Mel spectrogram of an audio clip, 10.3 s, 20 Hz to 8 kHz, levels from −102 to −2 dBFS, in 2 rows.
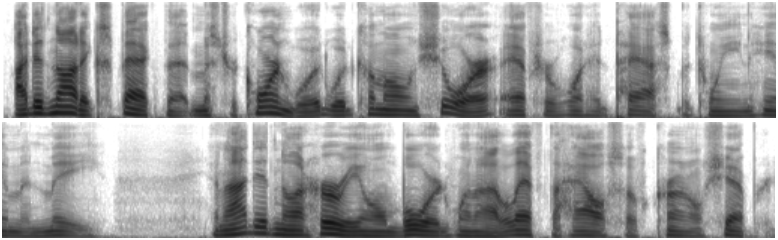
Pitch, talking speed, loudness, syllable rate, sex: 110 Hz, 200 wpm, -20 LUFS, 4.8 syllables/s, male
